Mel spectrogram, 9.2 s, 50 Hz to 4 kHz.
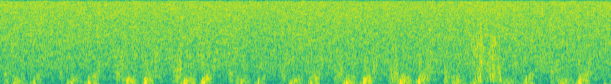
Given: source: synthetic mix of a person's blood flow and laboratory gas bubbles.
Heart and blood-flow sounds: Doppler ultrasound of blood flow; precordium
7.04-7.56 s: bubbles
From the record:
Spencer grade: 1 (occasional bubble signal discernible with the cardiac motion signal, with majority of cardiac periods free of bubbles); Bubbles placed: anywhere in the cardiac cycle

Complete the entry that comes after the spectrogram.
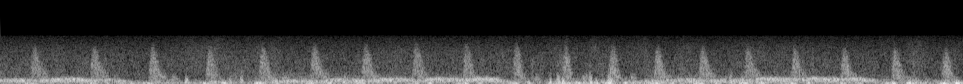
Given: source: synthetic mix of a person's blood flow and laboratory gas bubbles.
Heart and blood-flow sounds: Doppler ultrasound of blood flow; subclavian vein
no bubbles
From the record:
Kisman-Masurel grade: 000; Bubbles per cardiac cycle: 0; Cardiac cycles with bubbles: 0%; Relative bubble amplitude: no bubbles discernible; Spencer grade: 0 (complete lack of bubble signals)

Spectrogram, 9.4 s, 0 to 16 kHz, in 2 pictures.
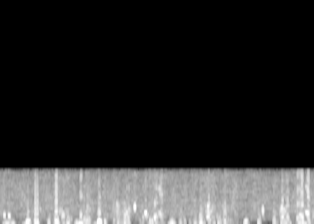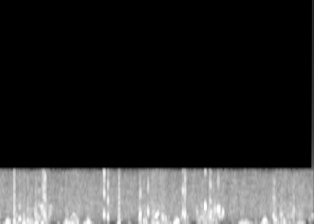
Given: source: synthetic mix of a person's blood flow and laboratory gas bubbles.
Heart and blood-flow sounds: Doppler ultrasound of blood flow; precordium
0.07-0.20 s: bubbles
0.51-0.64 s: bubbles
0.72-1.12 s: bubbles
1.21-1.40 s: bubbles
1.56-1.65 s: bubbles
1.72-2.50 s: bubbles
2.71-2.82 s: bubbles
2.85-3.60 s: bubbles
3.87-4.01 s: bubbles
4.11-4.39 s: bubbles
4.46-4.74 s: bubbles
4.91-5.52 s: bubbles
5.70-5.95 s: bubbles
6.25-6.39 s: bubbles
6.48-6.58 s: bubbles
6.79-7.32 s: bubbles
7.44-7.58 s: bubbles
7.66-8.12 s: bubbles
8.81-9.31 s: bubbles
9.37-9.43 s: bubbles
From the record:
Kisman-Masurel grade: 342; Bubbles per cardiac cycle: rolling drumbeat, 9 or more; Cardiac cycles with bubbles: 100%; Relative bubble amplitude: moderate (0.250 to 0.450); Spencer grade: 3 (all of the cardiac periods contain showers or single bubble signals, but not dominating or overriding the cardiac motion signals); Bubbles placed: only in the low amplitude regions of the cardiac cycle

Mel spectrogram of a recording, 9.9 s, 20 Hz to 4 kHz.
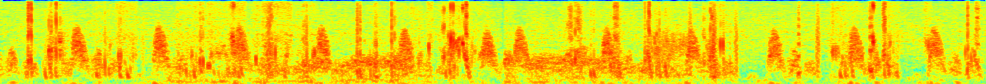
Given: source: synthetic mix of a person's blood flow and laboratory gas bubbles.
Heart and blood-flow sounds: Doppler ultrasound of blood flow; subclavian vein
0.21-0.35 s: bubbles
0.42-0.73 s: bubbles
0.92-1.36 s: bubbles
1.75-2.46 s: bubbles
2.52-3.18 s: bubbles
3.53-3.83 s: bubbles
3.88-4.33 s: bubbles
4.38-4.88 s: bubbles
5.60-5.99 s: bubbles
6.07-6.25 s: bubbles
6.44-6.88 s: bubbles
7.01-7.33 s: bubbles
7.95-8.04 s: bubbles
8.29-8.57 s: bubbles
8.66-9.01 s: bubbles
9.23-9.32 s: bubbles
9.61-9.83 s: bubbles
From the record:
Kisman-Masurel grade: 243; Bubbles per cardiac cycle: several, 3 to 8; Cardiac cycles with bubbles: 100%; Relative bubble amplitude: loud (0.450 to 0.775); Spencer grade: 3 (all of the cardiac periods contain showers or single bubble signals, but not dominating or overriding the cardiac motion signals); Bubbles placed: anywhere in the cardiac cycle

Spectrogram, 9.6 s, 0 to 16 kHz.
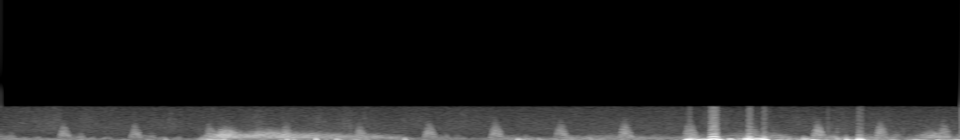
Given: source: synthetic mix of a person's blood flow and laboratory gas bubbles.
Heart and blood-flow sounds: Doppler ultrasound of blood flow; subclavian vein
no bubbles
From the record:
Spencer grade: 0 (complete lack of bubble signals)

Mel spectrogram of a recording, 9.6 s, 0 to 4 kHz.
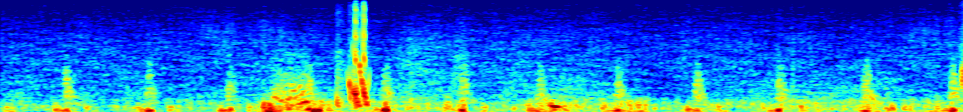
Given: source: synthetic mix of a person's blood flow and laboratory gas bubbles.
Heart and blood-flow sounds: Doppler ultrasound of blood flow; subclavian vein
3.34-3.70 s: bubbles
9.59-9.64 s: bubbles
From the record:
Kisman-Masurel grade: 223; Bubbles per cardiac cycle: several, 3 to 8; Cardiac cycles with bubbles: 10 to 50%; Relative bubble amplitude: loud (0.450 to 0.775); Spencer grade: 2 (many but less than half of the cardiac periods contain bubble signals, singularly or in groups); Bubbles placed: anywhere in the cardiac cycle

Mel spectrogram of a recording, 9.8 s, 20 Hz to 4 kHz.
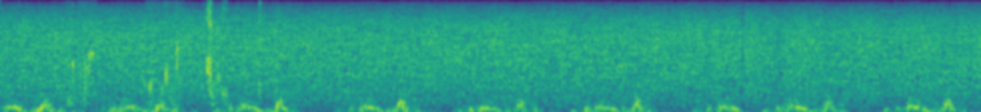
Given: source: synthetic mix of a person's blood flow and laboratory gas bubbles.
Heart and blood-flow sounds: Doppler ultrasound of blood flow; precordium
0.66-0.96 s: bubbles
1.45-1.84 s: bubbles
2.04-2.32 s: bubbles
2.58-2.63 s: bubbles
From the record:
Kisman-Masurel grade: 212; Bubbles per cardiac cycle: several, 3 to 8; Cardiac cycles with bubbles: 1 to 10%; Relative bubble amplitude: moderate (0.250 to 0.450); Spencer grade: 1 (occasional bubble signal discernible with the cardiac motion signal, with majority of cardiac periods free of bubbles); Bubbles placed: only in the low amplitude regions of the cardiac cycle

